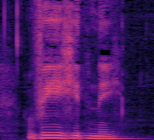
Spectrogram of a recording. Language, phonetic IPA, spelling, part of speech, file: Ukrainian, [ˈʋɪɦʲidnei̯], вигідний, adjective, Uk-вигідний.ogg
- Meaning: 1. advantageous, beneficial 2. profitable, gainful, lucrative, remunerative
